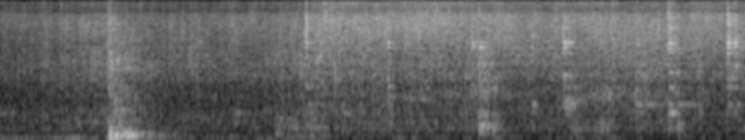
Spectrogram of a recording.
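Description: Mutton, tomatoes and green chillies sizzling in hot oil in a pressure cooker while a spoon stirs them, with steady sizzling and scattered clicks and scrapes of the spoon against the pot. There is a louder knock about a second in.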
